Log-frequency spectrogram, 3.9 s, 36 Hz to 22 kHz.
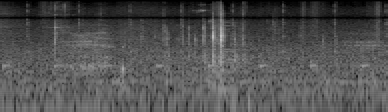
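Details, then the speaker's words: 1968 AMX with 401 V8, engine off: faint, quiet ticking continues on its own in a still cabin as the turn signal flasher is stuck on. Finding: turn signal flasher stuck on. "i got the flasher stuck on now it looks like it's turning i got to get some wd-40 in there"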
